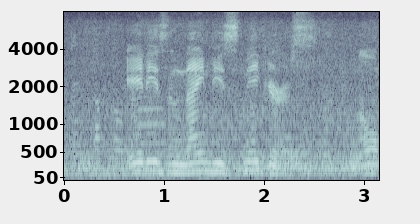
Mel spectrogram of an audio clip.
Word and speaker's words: Tacloban: No, that's wrong spelling, but it's Tacloban.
